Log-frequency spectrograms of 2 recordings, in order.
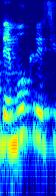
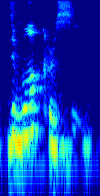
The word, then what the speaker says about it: democracy: photography so it's not democracy that's why democracy may up you're not putting the stress in the right syllable it's democracy okay that's the right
